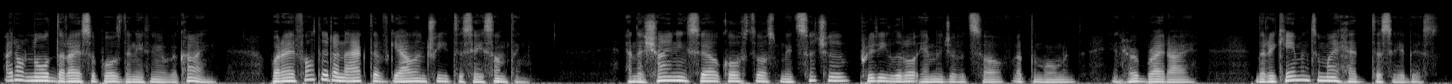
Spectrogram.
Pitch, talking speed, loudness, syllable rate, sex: 135 Hz, 215 wpm, -17 LUFS, 5.8 syllables/s, male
